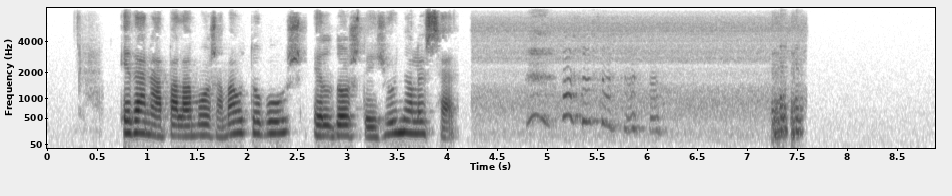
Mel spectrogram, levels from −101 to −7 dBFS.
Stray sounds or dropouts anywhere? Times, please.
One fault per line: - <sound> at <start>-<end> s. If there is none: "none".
- laugh at 4.8-6.3 s
- laugh at 7.2-7.6 s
